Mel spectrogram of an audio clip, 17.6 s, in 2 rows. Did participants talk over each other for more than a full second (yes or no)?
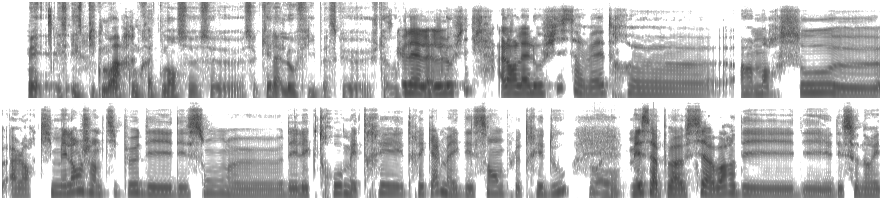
no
